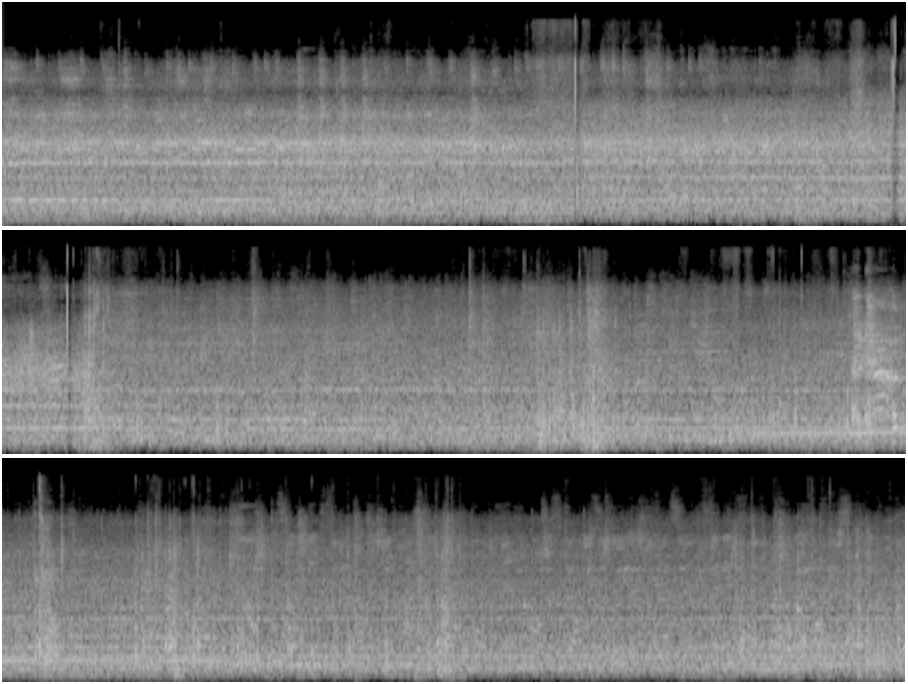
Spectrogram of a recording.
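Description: A bus engine hums steadily from inside while driving.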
